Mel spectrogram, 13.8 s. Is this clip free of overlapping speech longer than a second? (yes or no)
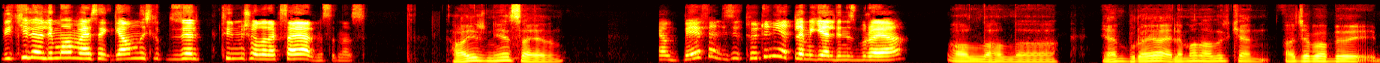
yes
